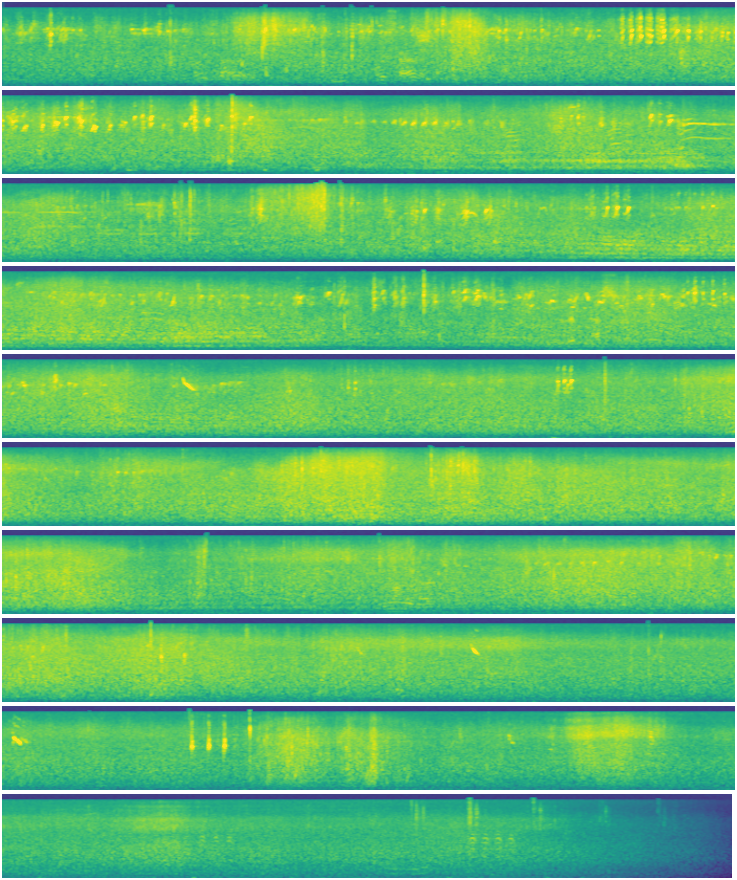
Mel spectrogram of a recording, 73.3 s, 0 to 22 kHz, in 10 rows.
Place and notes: {"title": "Dog Beach, Sheridan Rd, Evanston, IL, USA - under the rocks", "date": "2022-05-05 14:10:00", "description": "recording under the wave-breaking rocks", "latitude": "42.05", "longitude": "-87.67", "altitude": "181", "timezone": "America/Chicago"}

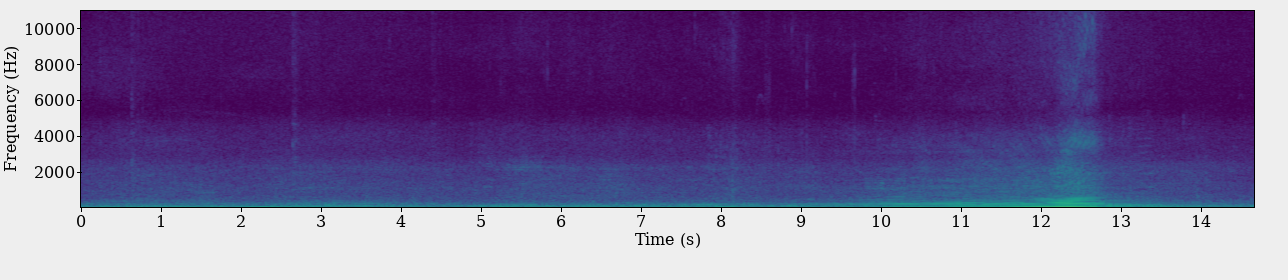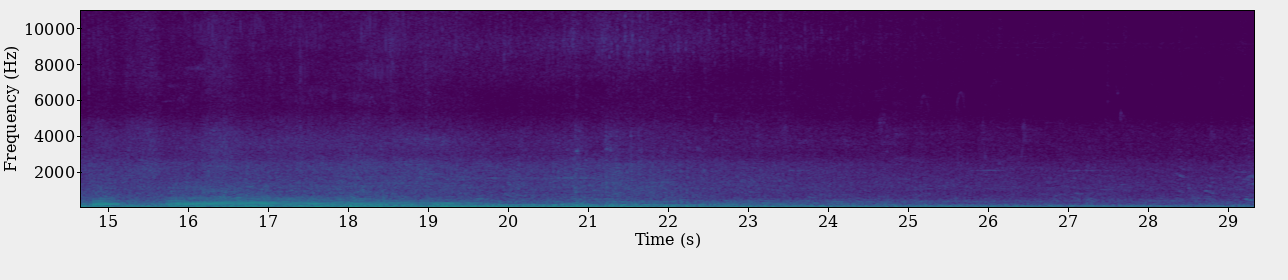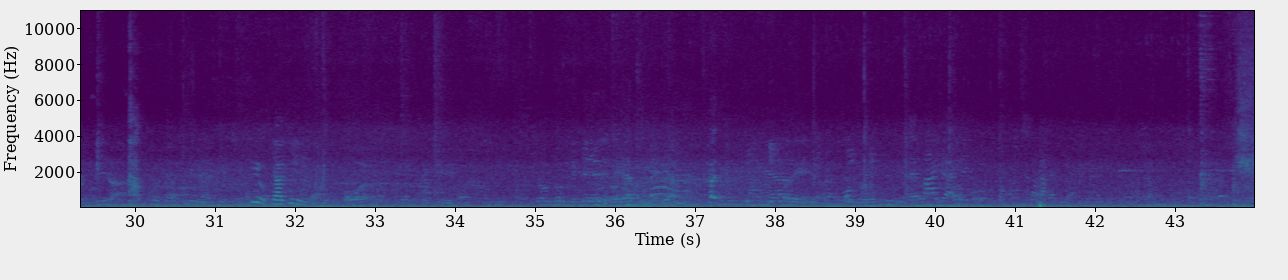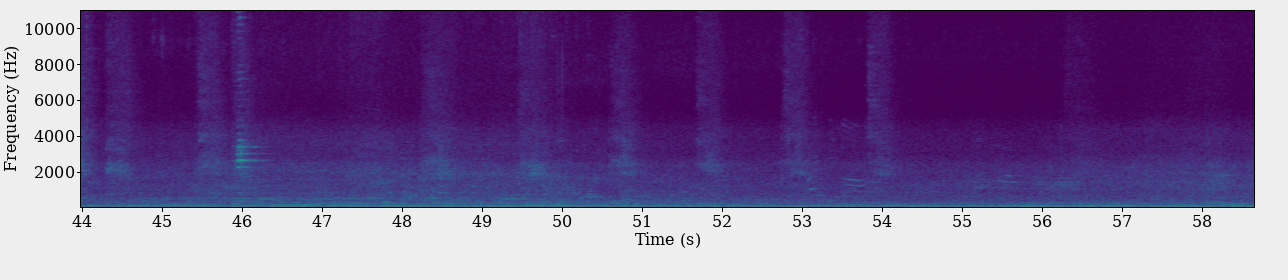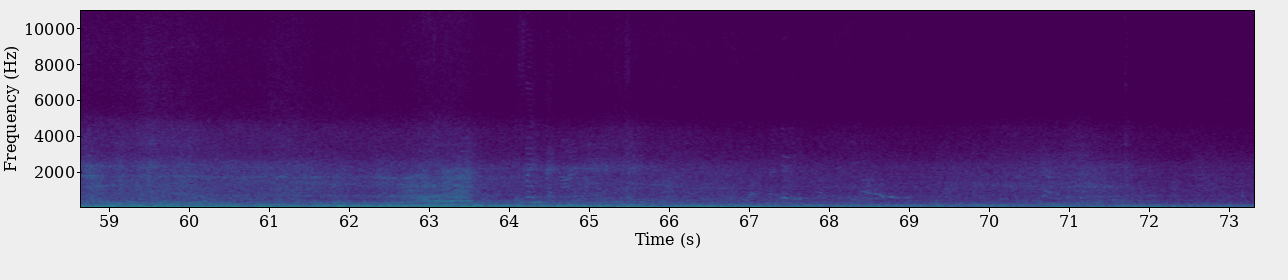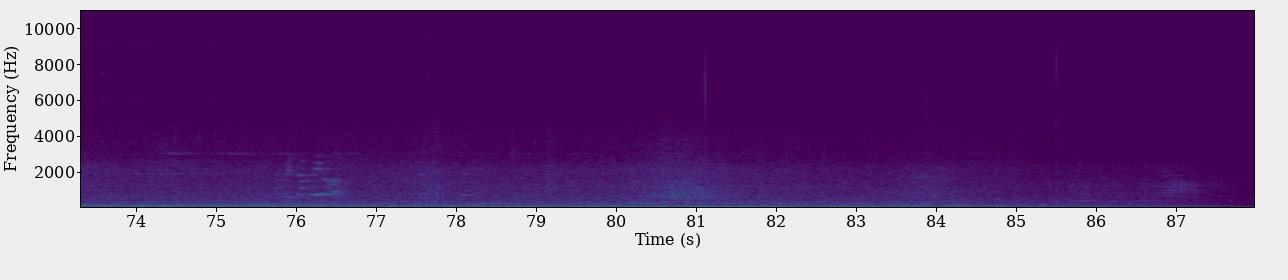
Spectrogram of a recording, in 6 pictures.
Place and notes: {"title": "Longjiang Rd., Taipei City - Walking across the different streets", "date": "2014-02-17 17:30:00", "description": "Walking across the different streets, Traffic Sound, Sound a variety of shops and restaurants\nPlease turn up the volume\nBinaural recordings, Zoom H4n+ Soundman OKM II", "latitude": "25.06", "longitude": "121.54", "timezone": "Asia/Taipei"}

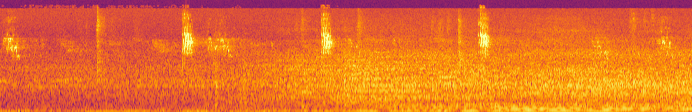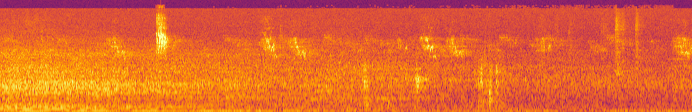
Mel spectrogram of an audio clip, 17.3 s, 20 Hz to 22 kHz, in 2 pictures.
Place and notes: {"title": "Common house martin - Delichon urbicum", "date": "2021-07-17 12:56:00", "description": "Common house martin (Delichon urbicum) singing. Village life on a Saturday afternoon. Recorded with Zoom H2n (XY, on a tripod, windscreen) from just below the nest.", "latitude": "46.18", "longitude": "16.33", "altitude": "203", "timezone": "Europe/Zagreb"}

